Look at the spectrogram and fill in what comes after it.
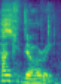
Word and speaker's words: Hunky Dory: Hunky Dory.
